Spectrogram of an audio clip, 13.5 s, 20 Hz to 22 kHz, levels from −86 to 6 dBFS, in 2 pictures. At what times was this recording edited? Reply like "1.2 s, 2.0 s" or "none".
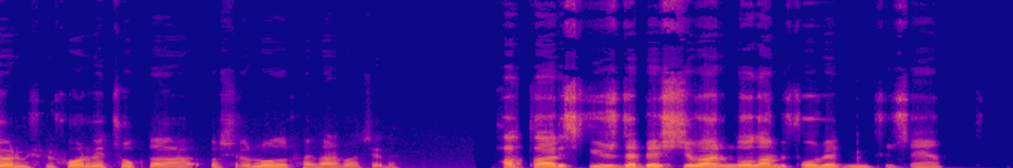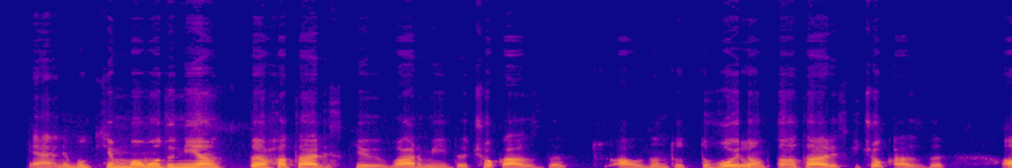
none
